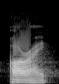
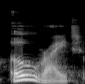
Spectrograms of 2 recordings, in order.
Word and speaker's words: all right: o but a if we eliminate the L it sounds like this a all right all right I'm all right I'm all right not I'm o right but I'm all right so you can pronounce the L all right I'm all right or you can eliminate the L and say I'm all right but use the vow all don't use the vow O It's Not O right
